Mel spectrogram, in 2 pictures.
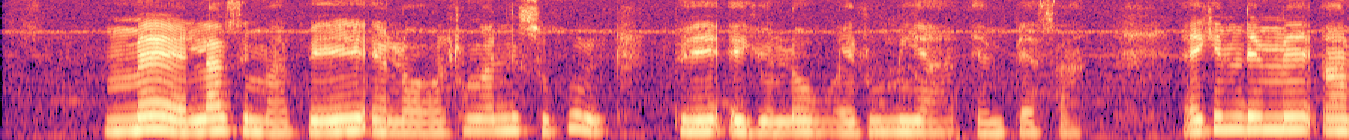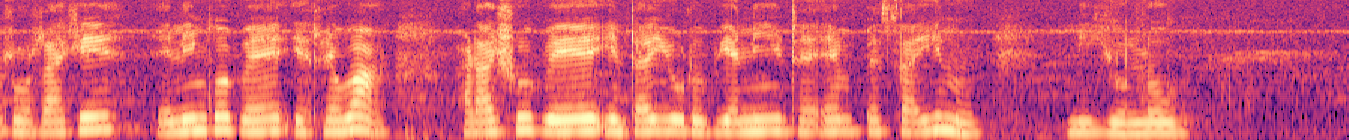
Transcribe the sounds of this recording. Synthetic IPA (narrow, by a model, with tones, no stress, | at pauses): mɛ˦la˦zi˨ma˨be˨˦e˨lɔː˨lto˦ŋa˦ni˦su˨ku˦l | pe˨˦ʔe˨jo˨lo˦u˨a˨i˨ɾu˦mi˦ja˦ɛ˨mpɛ˦sa˨ | a˨i˦ki˦n˦de˦me˦ʔa˦nɾo˨ɾa˨keː˦˨ | ni˦ŋɡo˦βe˨˦e˨ɾe˨waː˦˨ | ɾa˨ʃo˦βe˨˦i˨nta˦jo˦ɾo˨βja˨ni˦ntɛ˨ʔɛ˦mpɛ˦sa˨i˦no˨ | ni˨jo˨lo˦u˨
